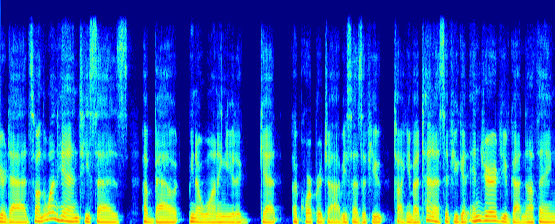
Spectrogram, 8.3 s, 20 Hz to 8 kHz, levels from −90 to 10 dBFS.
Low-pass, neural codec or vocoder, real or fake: 7.2 kHz; none; real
